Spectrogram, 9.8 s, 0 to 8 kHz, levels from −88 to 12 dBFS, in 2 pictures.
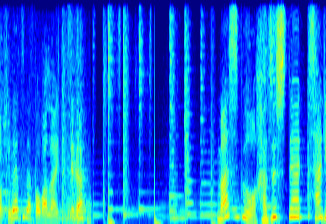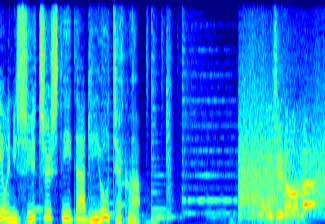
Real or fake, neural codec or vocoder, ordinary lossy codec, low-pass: fake; codec, 16 kHz, 0.5 kbps, X-Codec, HuBERT features, trained on balanced general audio; none; none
